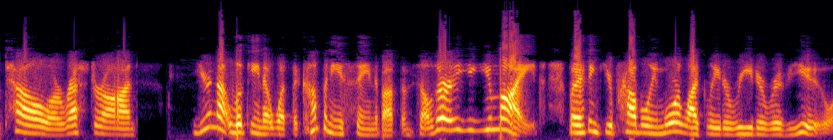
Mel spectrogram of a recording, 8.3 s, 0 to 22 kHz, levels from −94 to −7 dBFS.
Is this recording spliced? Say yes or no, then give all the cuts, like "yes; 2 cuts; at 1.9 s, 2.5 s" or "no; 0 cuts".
no; 0 cuts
